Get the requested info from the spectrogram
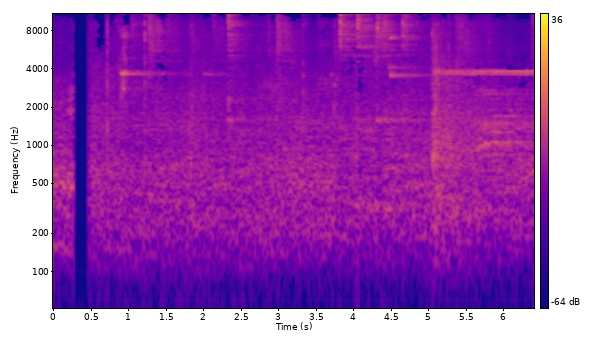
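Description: Steady high-pitched electronic beep of a fencing scoring machine: a short one about a second in and a longer one from about four and a half seconds, the machine's signal that a touch has been registered. It sounds over a hum of voices in a large hall, with scattered light clicks.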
